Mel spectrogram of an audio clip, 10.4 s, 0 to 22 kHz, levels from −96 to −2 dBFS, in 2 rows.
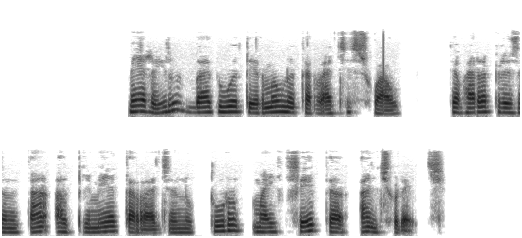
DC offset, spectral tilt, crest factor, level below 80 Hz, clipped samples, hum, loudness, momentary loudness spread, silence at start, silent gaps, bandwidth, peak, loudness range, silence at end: under 0.1%; -7 dB/octave; 18 dB; -62 dBFS; under 0.1%; none; -19 LUFS; 6 LU; 1.3 s; 4.01-4.48 s, 5.91-5.95 s, 7.18-7.27 s, 7.61-7.69 s, 8.38-8.42 s, 8.67-8.76 s, 9.35-9.43 s; 7.8 kHz; -2 dBFS; 2 LU; 0.8 s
